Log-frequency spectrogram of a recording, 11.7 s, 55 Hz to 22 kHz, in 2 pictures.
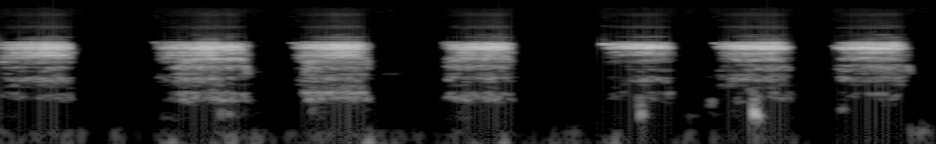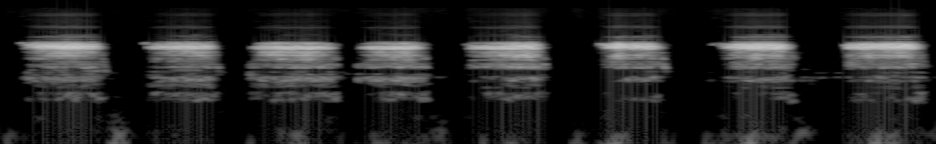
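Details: Owls at the nest before dawn on March 25, 2012, 3:53 AM, feeding time with two rabbits stored and an adult shredding food; fourteen regular hoarse hissing screeches, a little under one per second, with faint rustles between them.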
